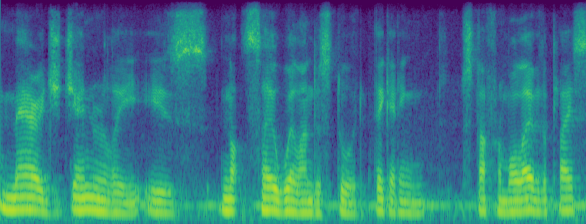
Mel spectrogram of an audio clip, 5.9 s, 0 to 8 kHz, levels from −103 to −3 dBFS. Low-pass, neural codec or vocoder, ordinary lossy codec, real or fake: 7.2 kHz; none; Opus, 24 kbps; real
